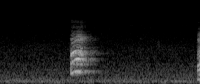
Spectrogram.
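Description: A woman's single short exclamation, an 'ah!' of about a third of a second, about two-thirds of a second in, over quiet room tone.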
